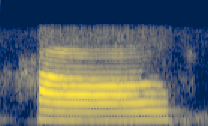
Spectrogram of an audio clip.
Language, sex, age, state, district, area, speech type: Odia, female, 30-45, Odisha, Cuttack, urban, conversation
